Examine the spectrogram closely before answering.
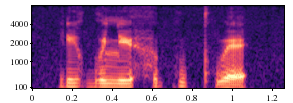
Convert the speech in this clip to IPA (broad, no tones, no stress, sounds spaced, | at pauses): ɾ i ɡʷ e lʲ ɘ h ə kʷ i kʷʼ ɛ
